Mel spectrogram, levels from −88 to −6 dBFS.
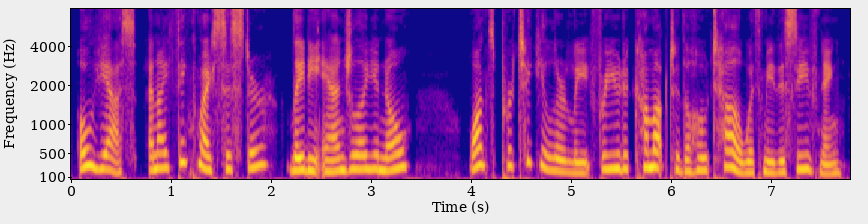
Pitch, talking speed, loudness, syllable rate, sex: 230 Hz, 175 wpm, -18 LUFS, 5.2 syllables/s, female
